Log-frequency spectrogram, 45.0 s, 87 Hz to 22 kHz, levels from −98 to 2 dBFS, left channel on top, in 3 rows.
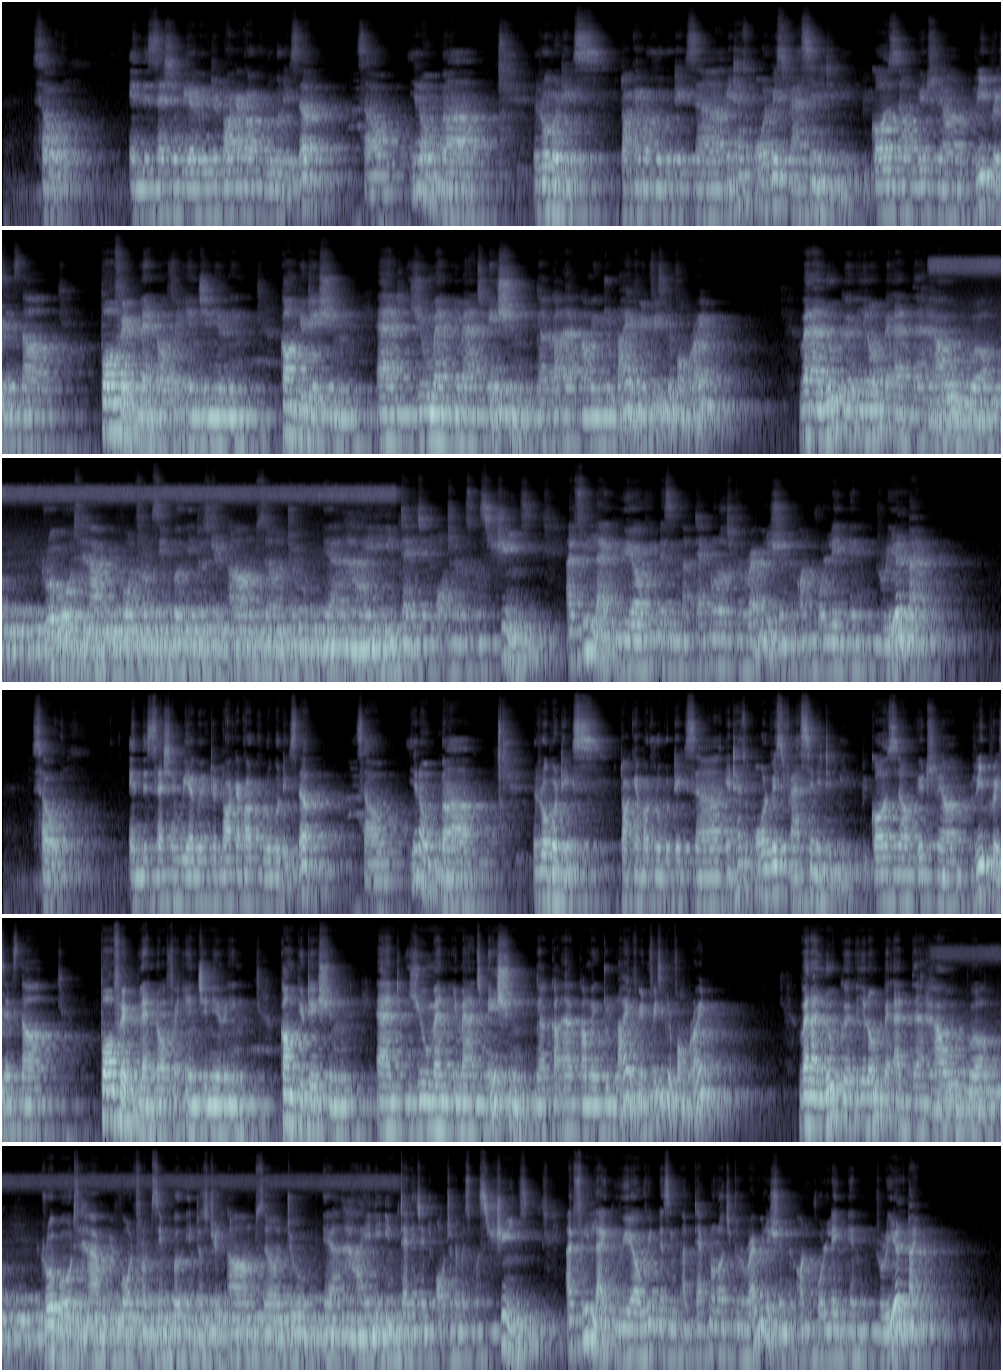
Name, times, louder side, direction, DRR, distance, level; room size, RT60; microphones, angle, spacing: voice 1, 0.5-0.9 1.9-4.7 5.3-5.8 6.1-7.1 7.4-7.7 8.0-9.0 9.3-12.7 13.0-15.6 16.5-18.9 19.2-20.2 20.6-25.6 26.9-29.8 30.5-37.8 38.4-43.7, right 2 dB, 70° right, 3 dB, 0.4 m, -34 dB
sound 1, 28.9-35.9, left 1 dB, 65° left, 0.4 m, -36 dB
3.8 x 2.1 x 3.0 m, 1.4 s
head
